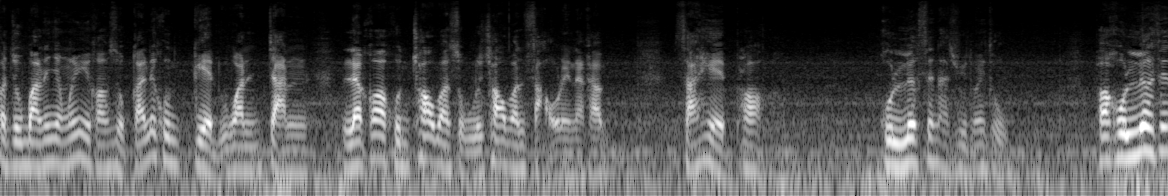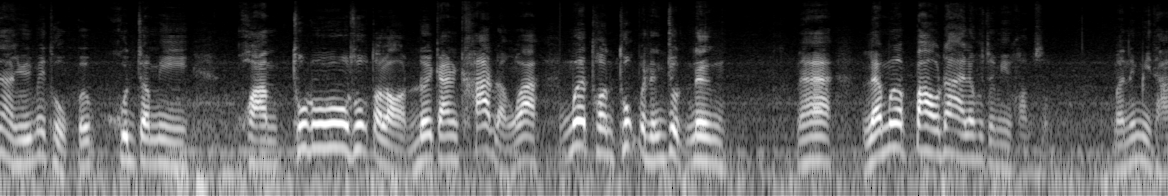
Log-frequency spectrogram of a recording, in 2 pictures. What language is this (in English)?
Thai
